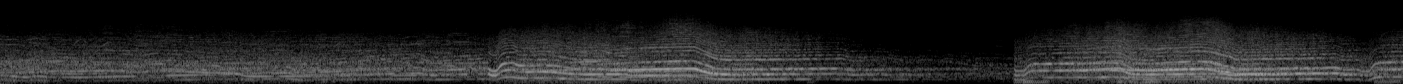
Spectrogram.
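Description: A Formula 1 race car in F1 2020 screams through a flying lap at the Canada Grand Prix, its high engine note rising and falling through gear changes, with a short dip before revving hard again under commentary.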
